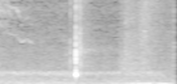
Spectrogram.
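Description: A single sharp click about a second in, with a short metallic ring, over a faint steady high-pitched hum and quiet room noise.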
